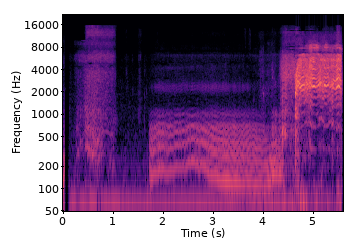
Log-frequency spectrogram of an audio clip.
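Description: Cat yowling in a long, low, growling call that rises and falls in pitch. About four and a half seconds in, a loud shrill scream follows.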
